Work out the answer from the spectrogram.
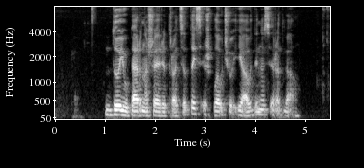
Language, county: Lithuanian, Alytus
